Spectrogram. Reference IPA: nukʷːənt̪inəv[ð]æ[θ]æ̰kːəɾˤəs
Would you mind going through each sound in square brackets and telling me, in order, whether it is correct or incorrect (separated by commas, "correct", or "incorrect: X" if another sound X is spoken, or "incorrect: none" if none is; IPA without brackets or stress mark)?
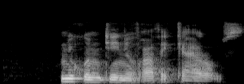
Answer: incorrect: ʁ, correct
